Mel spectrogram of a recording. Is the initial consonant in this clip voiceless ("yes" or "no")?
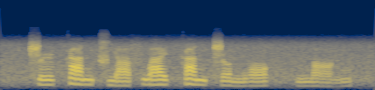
yes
